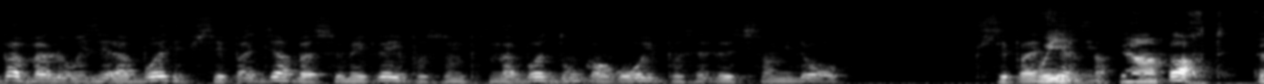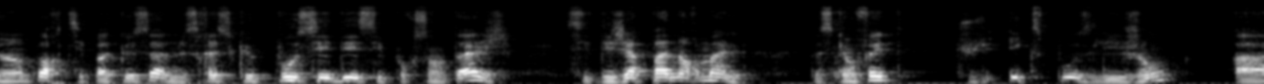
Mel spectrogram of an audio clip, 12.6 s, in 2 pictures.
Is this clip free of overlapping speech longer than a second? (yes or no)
yes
